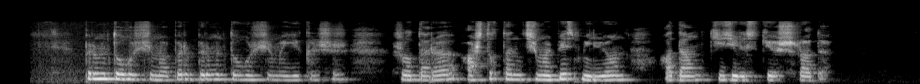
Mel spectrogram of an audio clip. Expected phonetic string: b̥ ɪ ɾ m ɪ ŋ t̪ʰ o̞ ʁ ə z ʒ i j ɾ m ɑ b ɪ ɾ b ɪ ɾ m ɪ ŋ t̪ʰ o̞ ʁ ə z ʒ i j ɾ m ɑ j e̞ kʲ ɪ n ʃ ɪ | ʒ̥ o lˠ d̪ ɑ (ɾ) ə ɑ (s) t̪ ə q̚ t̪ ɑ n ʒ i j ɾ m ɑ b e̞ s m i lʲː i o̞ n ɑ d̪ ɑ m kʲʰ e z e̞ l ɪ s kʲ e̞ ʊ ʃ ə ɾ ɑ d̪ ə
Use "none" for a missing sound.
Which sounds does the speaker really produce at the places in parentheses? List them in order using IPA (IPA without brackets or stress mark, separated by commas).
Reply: ɾ, ʃ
